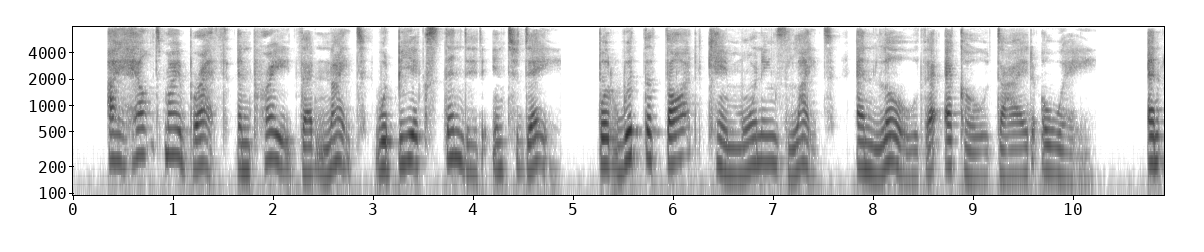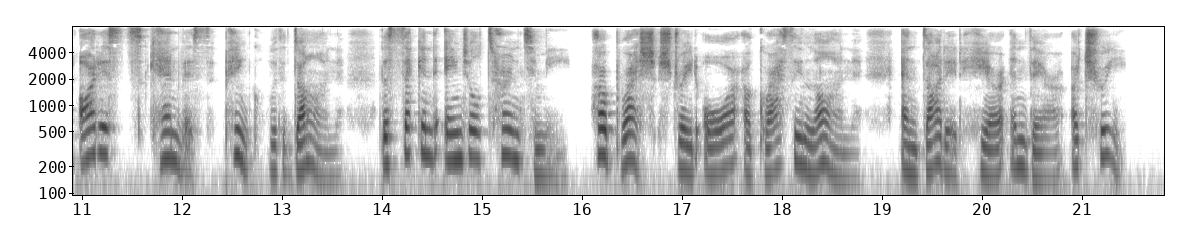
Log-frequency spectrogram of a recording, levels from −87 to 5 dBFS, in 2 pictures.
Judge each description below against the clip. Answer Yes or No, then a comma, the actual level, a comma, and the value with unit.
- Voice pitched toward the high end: Yes, high, 200 Hz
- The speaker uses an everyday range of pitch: No, wide, 6.1 semitones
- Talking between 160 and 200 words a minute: No, average, 145 wpm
